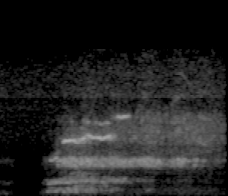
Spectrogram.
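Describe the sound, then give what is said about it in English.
Breathwork for grounding produces one long, soft, airy breath that swells after a short quiet moment and then slowly tapers. It is faint overall, with no talking. “Take an inhale and then exhale.”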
